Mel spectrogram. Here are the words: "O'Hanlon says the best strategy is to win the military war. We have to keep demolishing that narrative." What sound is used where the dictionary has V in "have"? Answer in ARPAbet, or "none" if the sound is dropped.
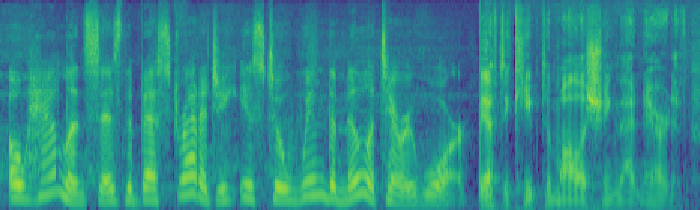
F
